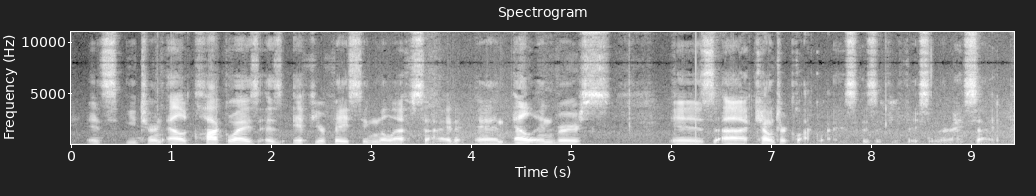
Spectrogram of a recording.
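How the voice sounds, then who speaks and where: With very wide pitch swings, a man speaks fairly slowly in a very deep, low voice against noticeable background noise. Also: big swings in loudness. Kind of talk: tutorial explanation to camera. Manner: casual, many filler words.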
